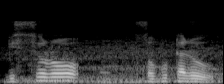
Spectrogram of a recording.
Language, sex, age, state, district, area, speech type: Odia, male, 18-30, Odisha, Nabarangpur, urban, spontaneous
